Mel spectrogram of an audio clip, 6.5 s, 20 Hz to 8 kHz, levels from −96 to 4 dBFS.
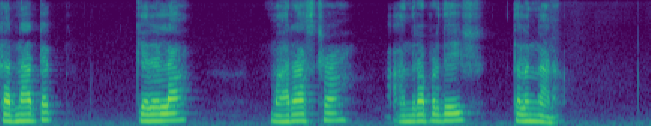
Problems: none marked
